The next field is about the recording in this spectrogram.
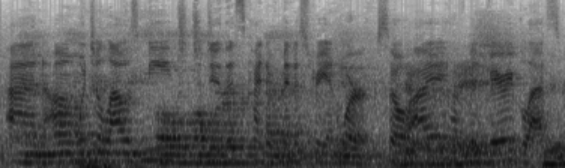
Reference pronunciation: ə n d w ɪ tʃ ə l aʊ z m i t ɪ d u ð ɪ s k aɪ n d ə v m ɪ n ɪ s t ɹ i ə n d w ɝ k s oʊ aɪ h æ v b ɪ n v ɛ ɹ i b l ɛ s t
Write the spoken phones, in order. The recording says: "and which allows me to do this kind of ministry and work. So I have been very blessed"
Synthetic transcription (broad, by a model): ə n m w ɪ tʃ ə l aʊ z m i t ɪ d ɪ ð ɪ s k aɪ n d ə v m ɪ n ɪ s t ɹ i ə n w ɝ k s oʊ aɪ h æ v b ɪ n v ɛ ɹ i b l ɛ s t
